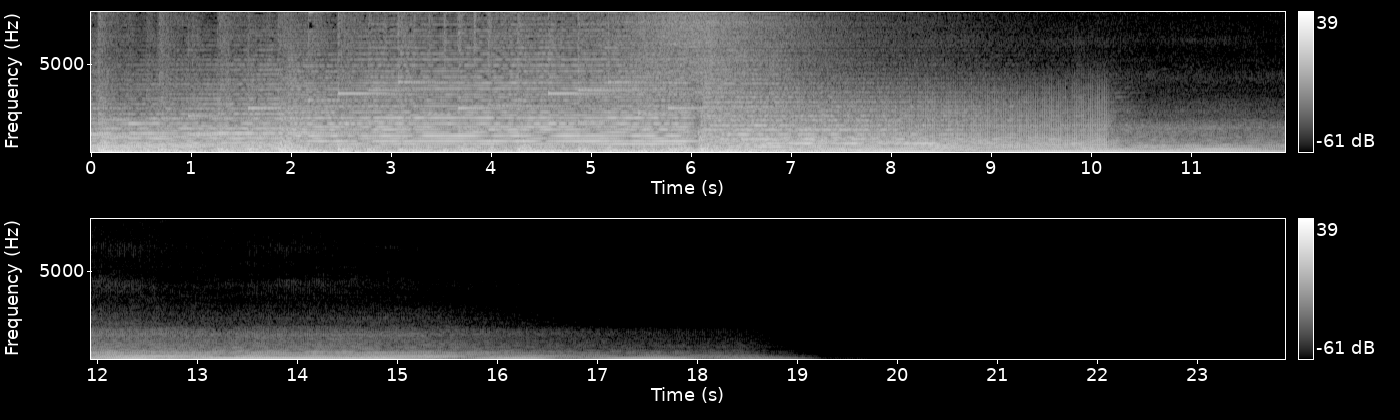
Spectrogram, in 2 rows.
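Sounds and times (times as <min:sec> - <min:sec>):
tense music: 0:00.0 - 0:18.0.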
